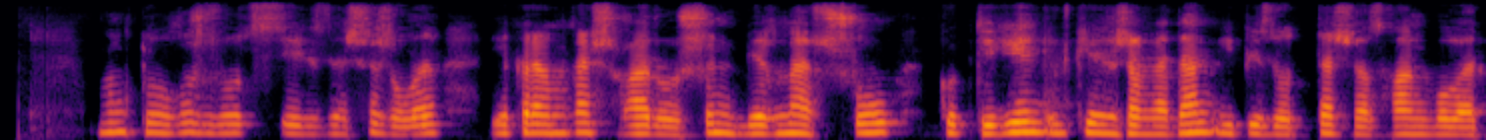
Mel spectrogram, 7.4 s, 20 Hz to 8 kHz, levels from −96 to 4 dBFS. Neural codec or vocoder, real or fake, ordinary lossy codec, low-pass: codec, 44.1 kHz, 2.6 kbps, SNAC; fake; none; 7.2 kHz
